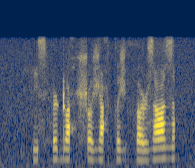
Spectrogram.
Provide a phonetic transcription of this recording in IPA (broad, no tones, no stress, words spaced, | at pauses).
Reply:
hishə˞ ɖɔħʂɔʒ ɑħkʌʒθɔɭzɑz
